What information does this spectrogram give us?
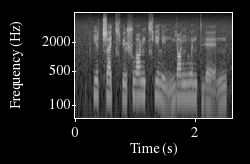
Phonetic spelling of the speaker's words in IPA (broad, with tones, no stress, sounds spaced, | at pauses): pʰ i˥ ʈ͡ʂ ä˥ t͡ɕʰ y˧˥ ʂ w ɑ˥ ŋ t͡ɕʰ i˥ l ḭ˨˩ n m j ɑ˥ ŋ l w ə˥ n t̪ ɥ ɛ̰˨˩˦ n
